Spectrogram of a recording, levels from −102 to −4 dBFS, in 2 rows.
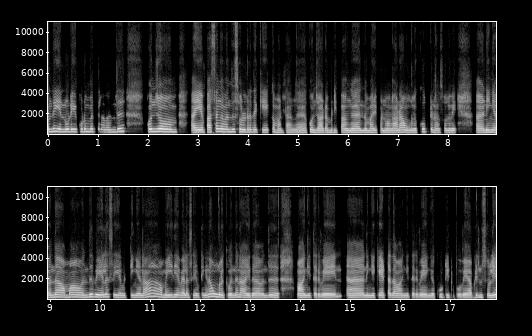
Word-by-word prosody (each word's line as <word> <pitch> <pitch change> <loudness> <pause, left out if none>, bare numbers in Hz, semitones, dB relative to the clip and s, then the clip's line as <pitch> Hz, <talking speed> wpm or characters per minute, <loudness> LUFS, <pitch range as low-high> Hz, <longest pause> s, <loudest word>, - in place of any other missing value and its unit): வந்து 250 +3 +1
என்னுடைய 245 +1 +4
குடும்பத்தில 255 -1 -1
வந்து 225 +5 +1 0.6
கொஞ்சம் 260 -1 +7 0.6
என் 215 - -2
பசங்க 270 +5 +2
வந்து 235 +1 +1
சொல்றத 225 -1 +3
கேட்க 215 +2 -3
மாட்டாங்க. 165 -2 -7 0.3
கொஞ்சம் 200 -4 +1
அடம்பிடிப்பாங்க, 190 -1 -3 0.2
இந்த 185 -1 0
மாரி 185 +1 -1
பண்ணுவாங்க. 175 -1 -2
ஆனா, 210 - 0
அவுங்கள 190 -4 -1
கூப்ட்டு 255 -3 -2
நான் 180 -1 -6
சொல்லுவேன், 175 0 -2 0.4
அ - - 0
"நீங்க 210 0 +2
வந்து 220 +3 0
அம்மாவ 220 +2 0
வந்து 210 +4 +1
வேல 220 +2 +3
செய்ய 205 -1 -1
விட்டீங்கன்னா, 190 +2 -3 0.3
அமைதியா 215 +1 +1
வேல 200 +1 +1
செய்ய 190 - -5
விட்டீங்கன்னா, 195 +8 -1
உங்களுக்கு 210 -6 +1
வந்து 200 +4 -2
நான் 195 -3 +1
இத 180 - +2 0.2
வந்து 195 +5 0 0.5
வாங்கி 185 0 +1
தருவேன். 170 -1 +2 0.2
அ - - +1 0.3
நீங்க 180 -1 -2
கேட்டத 190 -2 -1
வாங்கித் 170 -1 -5
தருவேன். 165 -1 0
இங்க 170 0 -1
கூட்டிட்டு 200 -5 -5
போவேன்." 170 +1 +1
அப்பிடின்னு 195 +4 -5
சொல்லி 195 +3 +3
195 Hz, 165 wpm, -24 LUFS, 180-225 Hz, 0.6 s, கொஞ்சம்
